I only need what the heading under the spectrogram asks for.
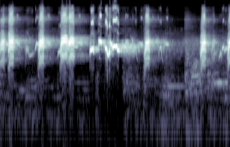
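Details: Sooty-headed bulbul, played to lure the species: a few loud, squawky chirps, then a wavering, slurred whistle that rises and falls before scattered sharp notes.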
